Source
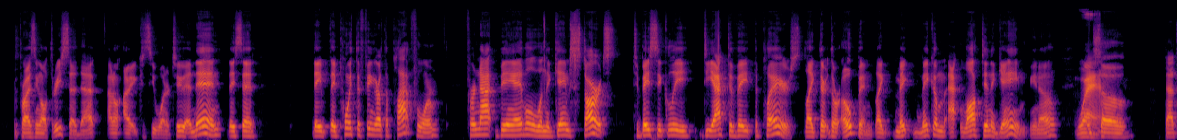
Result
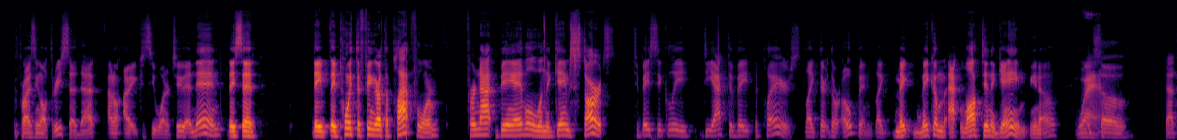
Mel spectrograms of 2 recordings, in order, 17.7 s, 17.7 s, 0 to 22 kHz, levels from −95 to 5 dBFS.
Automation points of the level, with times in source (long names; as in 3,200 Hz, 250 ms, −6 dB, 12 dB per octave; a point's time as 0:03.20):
−7.5 dB
from 0:03.30 +4 dB
from 0:06.09 −3.5 dB
from 0:09.00 −15 dB
from 0:13.37 −2.5 dB
from 0:15.61 −13.5 dB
